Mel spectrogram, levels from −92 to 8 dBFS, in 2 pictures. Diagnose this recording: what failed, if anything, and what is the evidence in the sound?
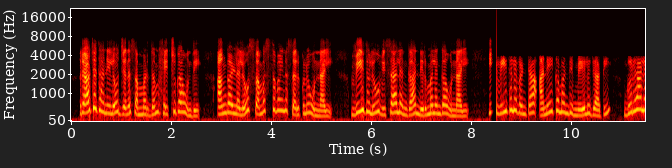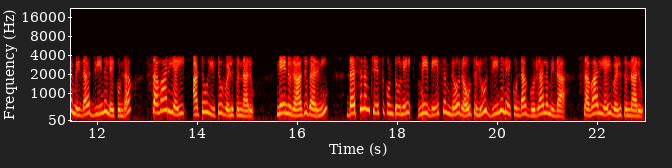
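A handover gap in the network path cuts the speech at 8.39 s. The sound dies within a few tens of milliseconds and stays silent until 8.51 s, a hole of 120 ms. On the waveform it shows as a short flat line after a brief taper, and on the spectrogram as a clean vertical blank band across all frequencies. No speech frames reached the decoder while the call was passed between networks, so whatever was said in that instant is gone.

Straight after the gap, at 8.51 s, the call falls back to narrowband for the rest of the clip. Before it, the decoded band reaches up towards 7 kHz with light codec roughness, which fits AMR-WB HD Voice at around 12.65 kbit/s. After it, nothing remains above 4 kHz, and the speech sounds duller and rougher. On the spectrogram the upper energy ends abruptly along a flat horizontal ceiling at 4 kHz. The codec negotiation dropped to an older narrowband coder, most likely AMR-NB at 12.2 kbit/s.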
